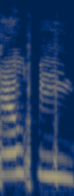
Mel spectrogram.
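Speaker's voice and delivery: put-on very high small-girl voice. Describing a video without dialogue, imitating a little russian girl. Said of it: "some little Russian girl".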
